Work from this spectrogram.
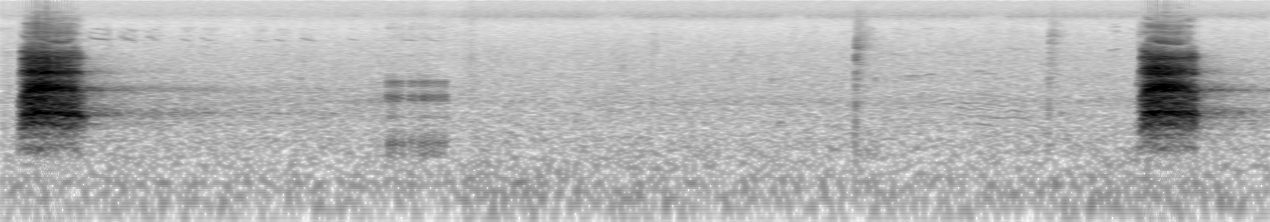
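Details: Male barking deer, offered as hunting lure audio: a sharp, rasping bark, a faint brief note around three seconds, then a second loud bark some eight seconds after the first.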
